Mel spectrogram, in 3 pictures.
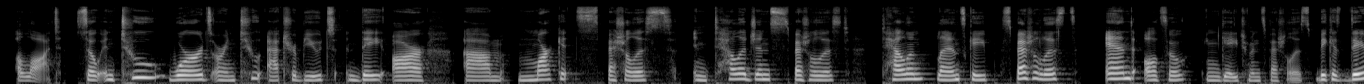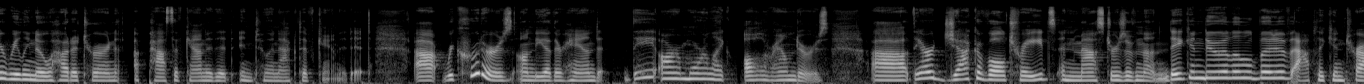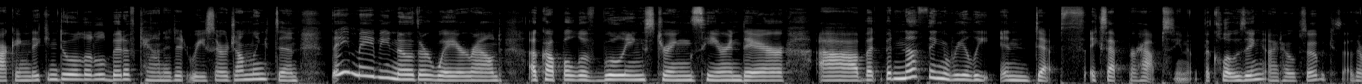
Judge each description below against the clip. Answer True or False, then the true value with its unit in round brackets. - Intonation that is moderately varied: True (3.6 semitones)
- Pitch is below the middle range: False (205 Hz)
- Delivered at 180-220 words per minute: False (165 wpm)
